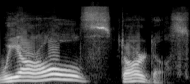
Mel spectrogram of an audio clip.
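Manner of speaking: unhurried, drawn-out narrator voice. Joining dueling impressions, read out a chat member's message in the style of Carl Sagan. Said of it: "in the style of uh, Carl Sagan".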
